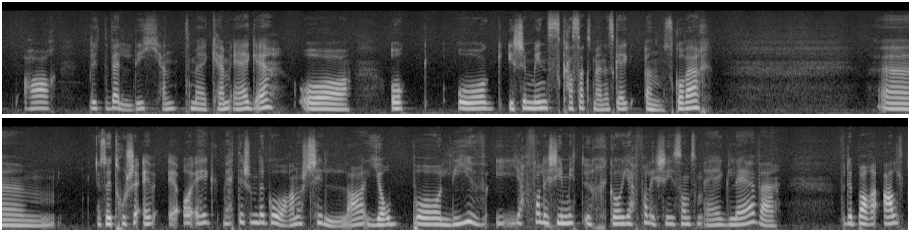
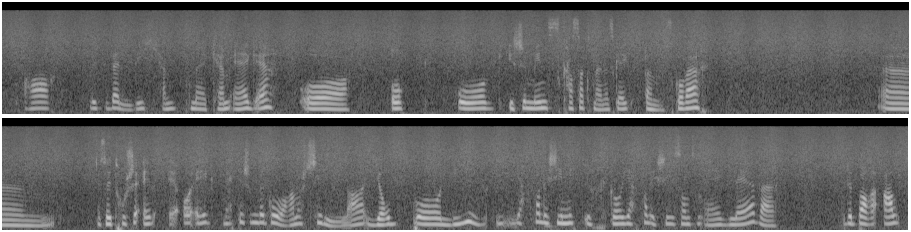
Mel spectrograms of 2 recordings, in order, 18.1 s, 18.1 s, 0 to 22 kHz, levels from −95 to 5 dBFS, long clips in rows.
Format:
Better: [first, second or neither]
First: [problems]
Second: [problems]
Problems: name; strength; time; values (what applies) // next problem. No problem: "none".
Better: first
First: hiss; faint; throughout; 25 dB below the speech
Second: hiss; loud; throughout; 2 dB below the speech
